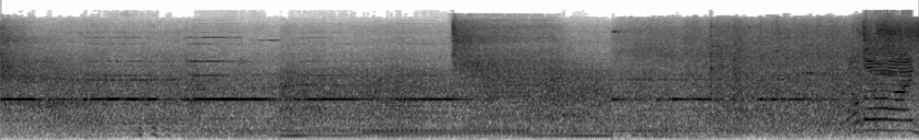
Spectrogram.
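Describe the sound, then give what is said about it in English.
A truck backs up, its reversing alarm sounding a steady high-pitched tone in long repeated stretches over a loud, rumbling diesel engine, with faint voices underneath. “How long does it take to back up a truck?”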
